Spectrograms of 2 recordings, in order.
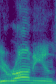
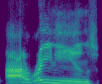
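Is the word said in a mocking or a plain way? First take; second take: plain; mocking. First: The word is said in a plain way. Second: The word is said in a mocking, imitated way.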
